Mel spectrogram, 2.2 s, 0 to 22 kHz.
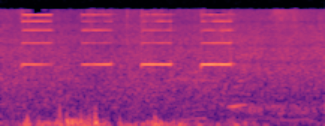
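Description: Wind buffeting the microphone in irregular low gusts, over a regular run of short, same-pitched electronic beeps, about two or three a second, typical of an F3F contest timing system.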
